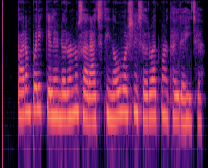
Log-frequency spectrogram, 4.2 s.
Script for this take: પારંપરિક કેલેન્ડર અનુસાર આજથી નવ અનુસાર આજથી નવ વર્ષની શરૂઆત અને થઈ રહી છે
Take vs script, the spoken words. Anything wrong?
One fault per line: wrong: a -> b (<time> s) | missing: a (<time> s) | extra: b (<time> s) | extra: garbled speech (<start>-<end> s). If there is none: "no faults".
missing: અનુસાર આજથી નવ (2.4 s)
wrong: અને -> પણ (3.2 s)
